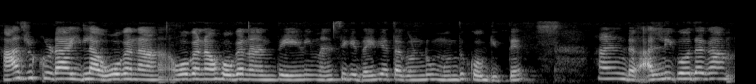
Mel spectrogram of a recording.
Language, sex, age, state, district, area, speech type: Kannada, female, 18-30, Karnataka, Tumkur, rural, spontaneous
